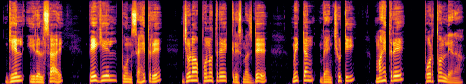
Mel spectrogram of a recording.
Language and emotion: Santali, neutral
